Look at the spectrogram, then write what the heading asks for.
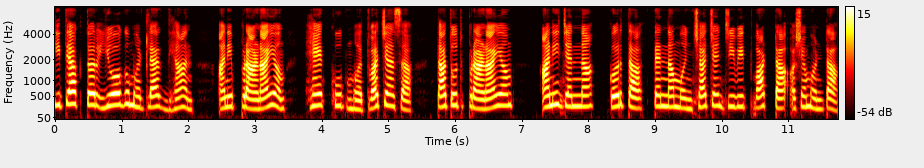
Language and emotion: Goan Konkani, neutral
